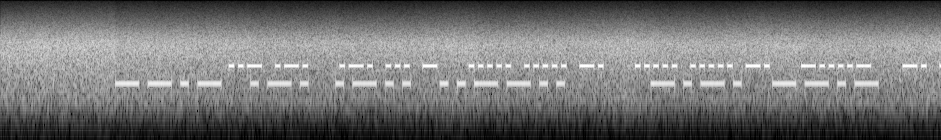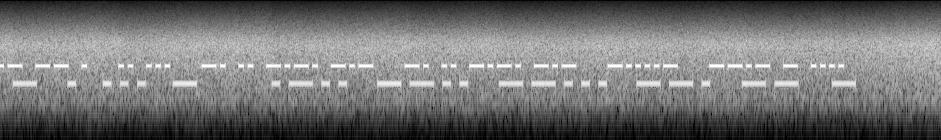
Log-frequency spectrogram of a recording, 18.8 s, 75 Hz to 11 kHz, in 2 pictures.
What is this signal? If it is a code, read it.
Morse code, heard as two keyed tones, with radio static. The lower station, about 14 wpm, 560 Hz: QRL? CQ TEST LZ7GMT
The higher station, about 26 wpm, 1050 Hz: UR RST 55N 55N - NAME IS NICK NICK - QTH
